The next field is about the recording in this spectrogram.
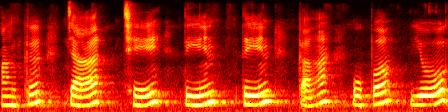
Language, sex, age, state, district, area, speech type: Hindi, female, 45-60, Madhya Pradesh, Chhindwara, rural, read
